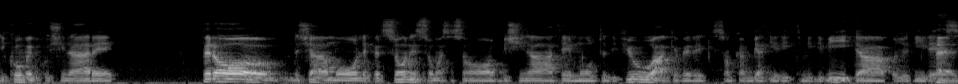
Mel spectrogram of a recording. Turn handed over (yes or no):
no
